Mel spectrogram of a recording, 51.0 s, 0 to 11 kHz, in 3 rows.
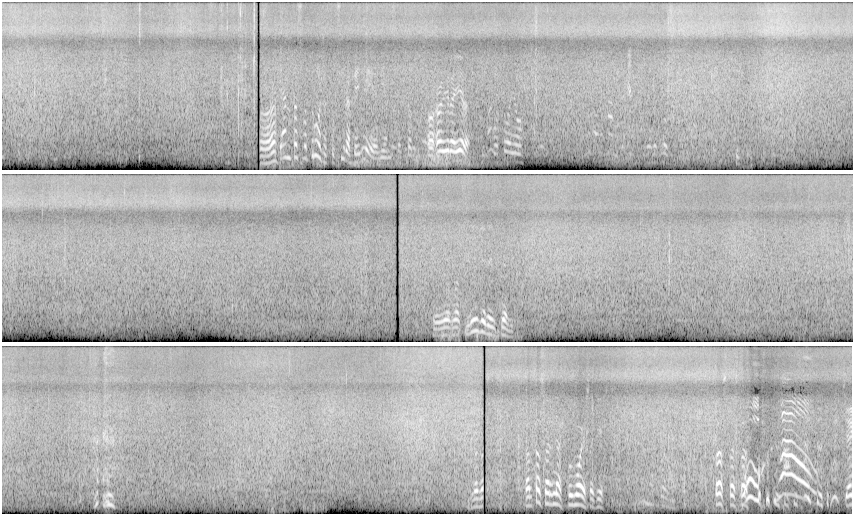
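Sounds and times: choppy lake water: 0.0s - 51.0s
wind rushing: 5.2s - 10.2s
person's voice: 5.2s - 10.8s, 11.7s - 13.4s, 48.3s - 51.0s.

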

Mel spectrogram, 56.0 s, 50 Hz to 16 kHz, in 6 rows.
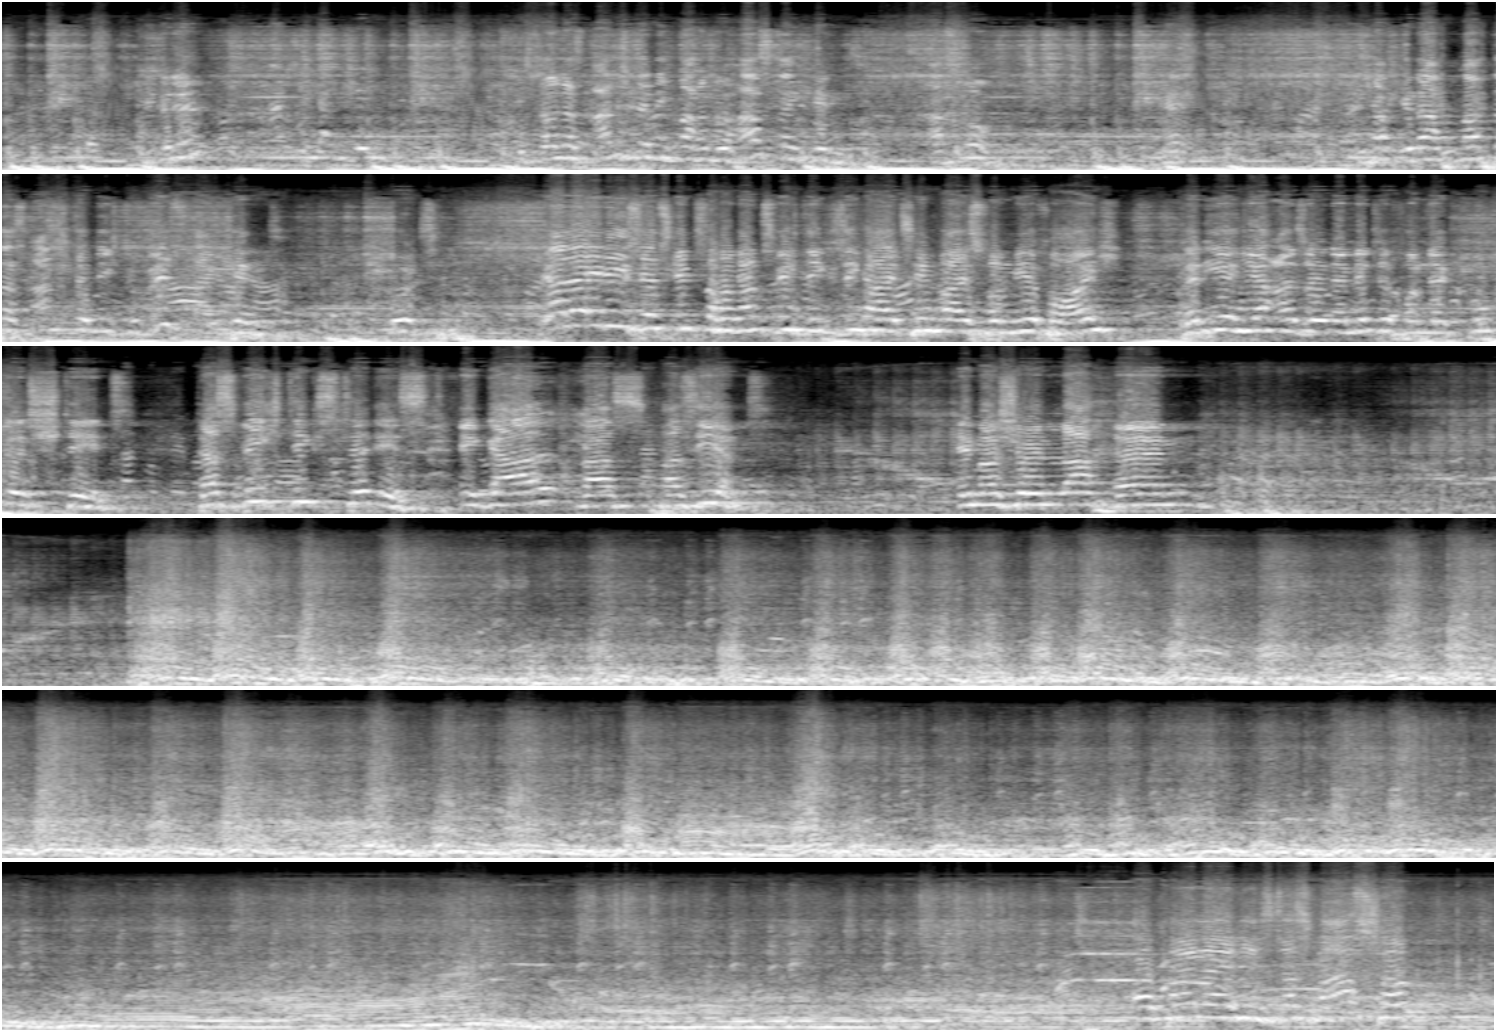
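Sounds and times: loud rock music with drums: 0.0s - 17.5s, 28.6s - 56.0s
motorcycle engine revving: 0.0s - 19.0s, 28.6s - 56.0s.

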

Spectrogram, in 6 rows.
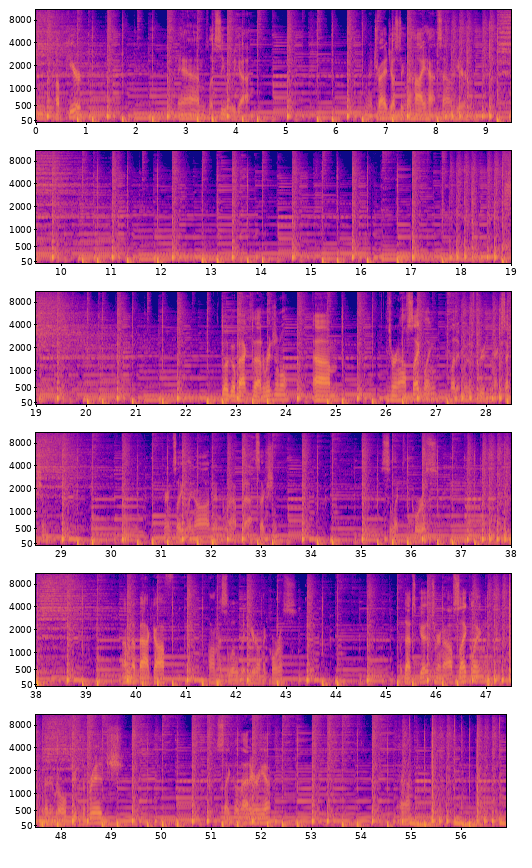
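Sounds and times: guitar: 0.0s - 56.9s
rock drum beat: 0.0s - 56.9s.

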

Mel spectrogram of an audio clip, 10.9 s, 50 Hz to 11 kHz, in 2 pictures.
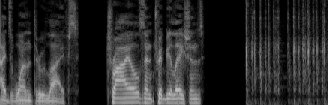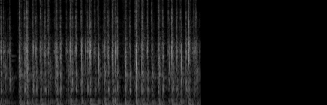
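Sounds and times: keyboard typing: 4.1s - 8.8s.

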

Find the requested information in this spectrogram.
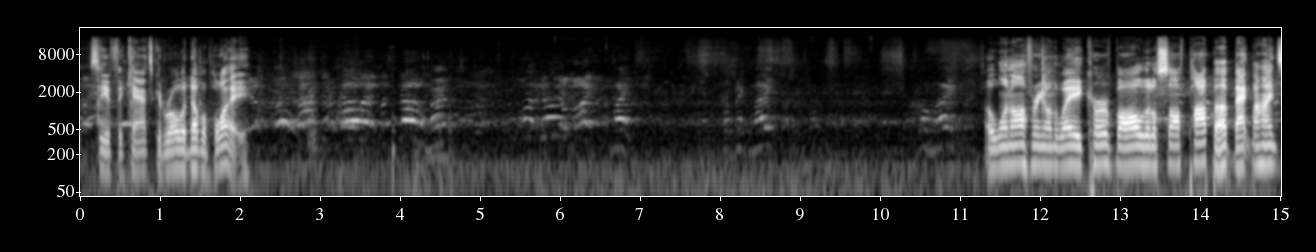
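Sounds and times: faint background talk: 2.0s - 11.3s.

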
